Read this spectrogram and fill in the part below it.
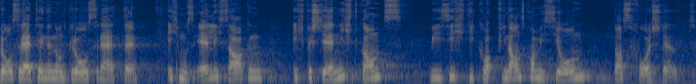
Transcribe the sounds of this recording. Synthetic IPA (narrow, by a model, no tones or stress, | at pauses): ɾoːsʁɛːtɪnənʊnt̚ɡ̥ɾoːsɾɛːtə | ɪçmʊsʔeːɐlɪçz̥aːɡən | ɪçfɛɐʃteːənɪçtɡ̥ant͡s | viːzɪçd̥iːfinant͡skʰɔmɪsjoːnd̥asfoːɐʃtɛlt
